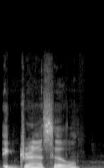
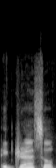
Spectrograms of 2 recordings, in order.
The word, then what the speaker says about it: Yggdrasil: But Tony J says it's Yggdrasil. So, I shall call it Yggdrasil from now on.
